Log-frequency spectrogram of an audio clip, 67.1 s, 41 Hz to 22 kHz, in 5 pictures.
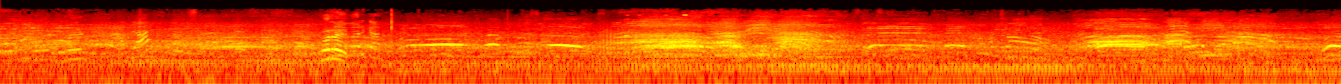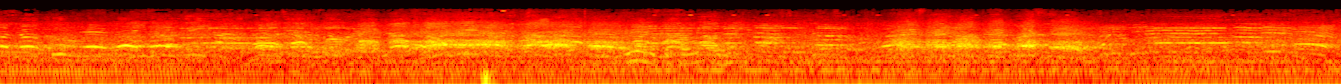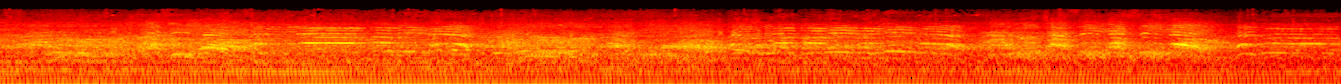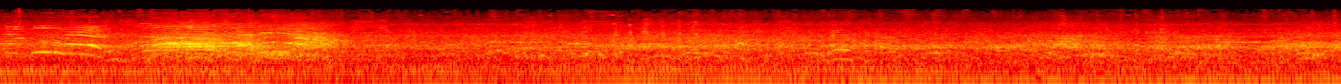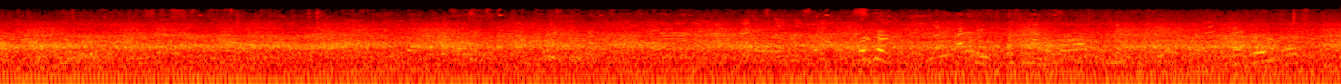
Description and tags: ENTREVISTA-2-T022 Tr5 6
a mob ambient in mexico to commemorate the killed students in 1968... streets, crowd, students, people, mexico, everything in spanish
crowd, mob, people, protest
